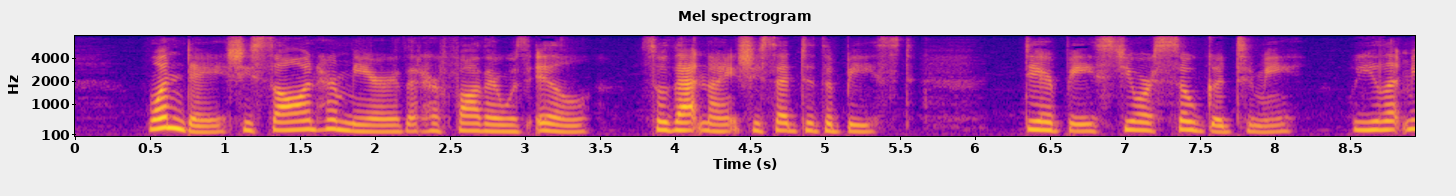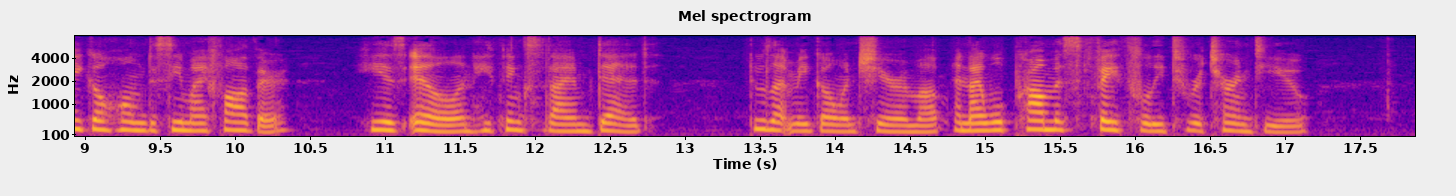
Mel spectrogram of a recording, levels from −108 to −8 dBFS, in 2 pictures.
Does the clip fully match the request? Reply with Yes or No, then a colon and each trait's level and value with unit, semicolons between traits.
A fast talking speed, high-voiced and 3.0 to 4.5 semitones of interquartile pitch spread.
Yes: fast, 220 wpm; high, 215 Hz; average, 3.4 semitones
